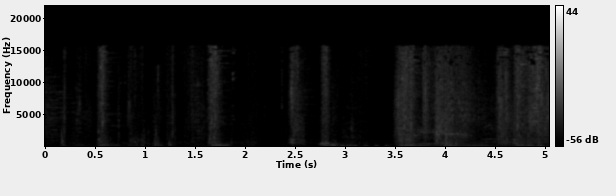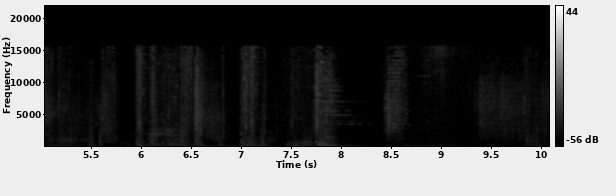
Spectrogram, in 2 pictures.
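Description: Swords clash and slash in quick blows.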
